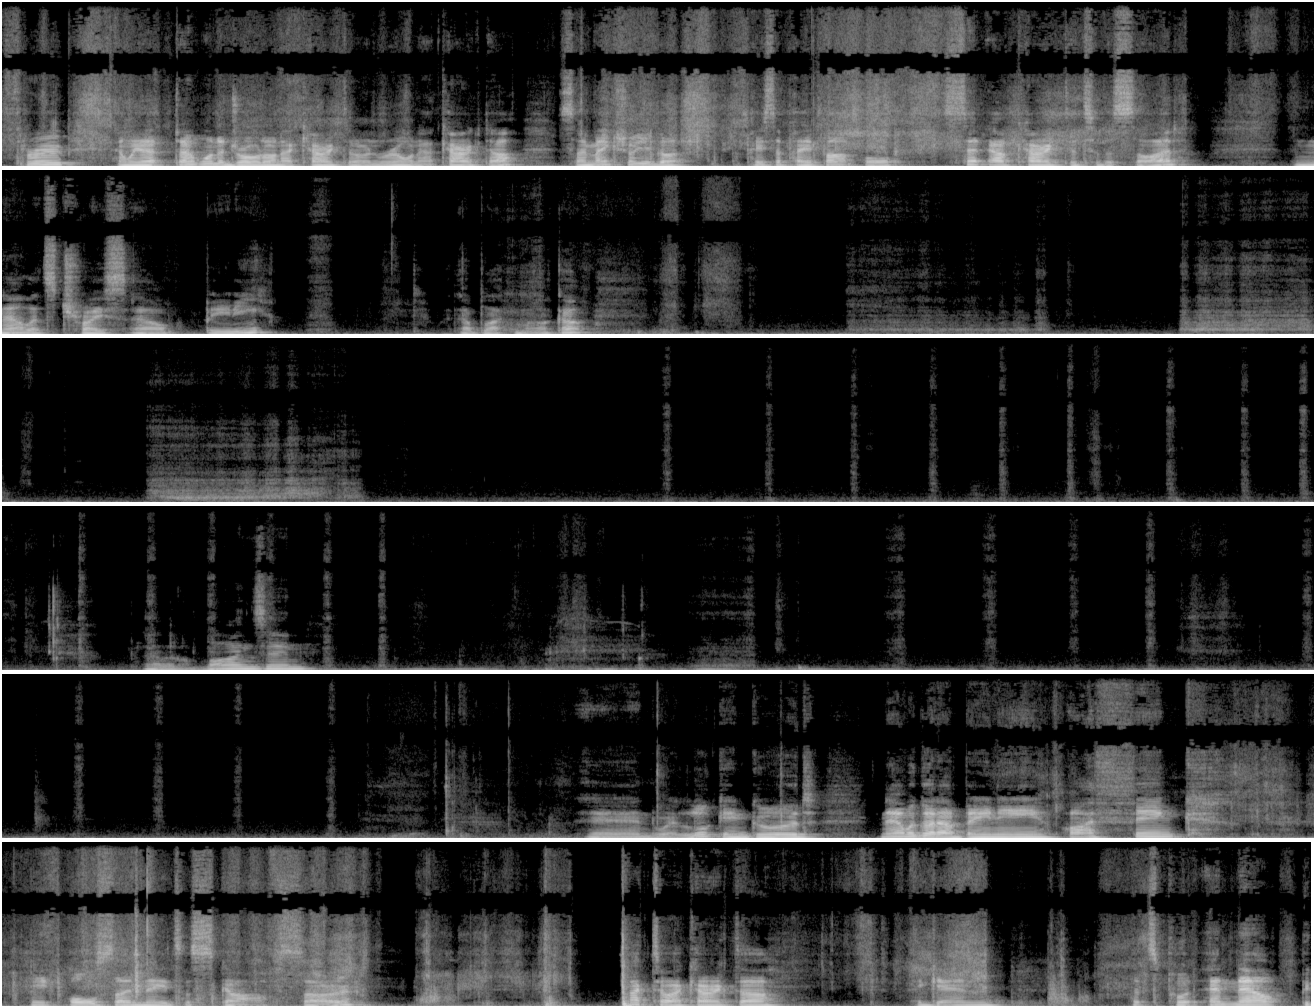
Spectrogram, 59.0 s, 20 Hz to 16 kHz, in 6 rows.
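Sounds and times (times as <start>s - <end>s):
marker scratching on paper: 0.0s - 3.0s, 4.4s - 8.4s, 14.8s - 15.4s, 16.2s - 17.9s, 18.6s - 20.0s, 20.8s - 22.4s, 34.7s - 35.4s, 36.2s - 42.6s, 57.3s - 58.0s.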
